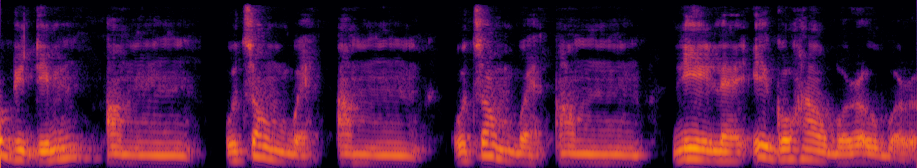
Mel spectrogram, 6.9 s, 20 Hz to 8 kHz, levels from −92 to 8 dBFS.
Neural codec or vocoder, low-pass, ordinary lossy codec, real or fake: codec, 16 kHz, 4.8 kbps, FACodec; 7.2 kHz; none; fake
